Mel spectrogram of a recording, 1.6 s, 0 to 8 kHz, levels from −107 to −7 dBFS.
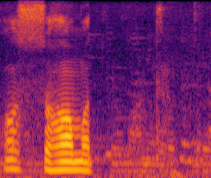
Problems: continuous background conversations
